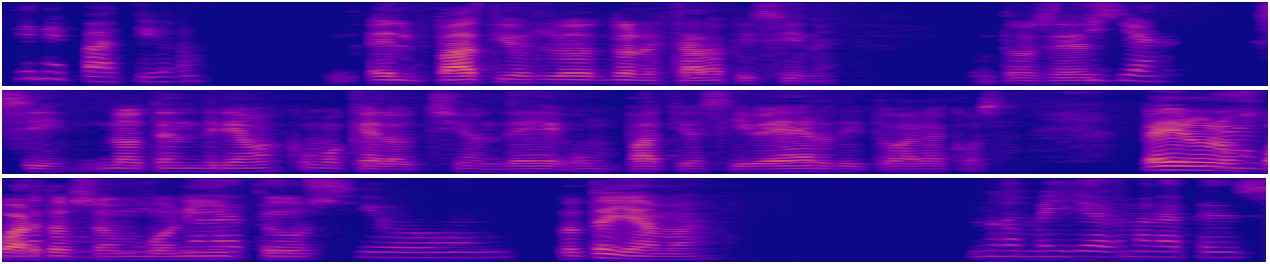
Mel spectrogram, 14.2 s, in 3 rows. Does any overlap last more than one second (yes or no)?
yes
